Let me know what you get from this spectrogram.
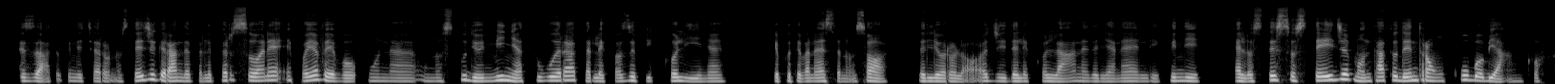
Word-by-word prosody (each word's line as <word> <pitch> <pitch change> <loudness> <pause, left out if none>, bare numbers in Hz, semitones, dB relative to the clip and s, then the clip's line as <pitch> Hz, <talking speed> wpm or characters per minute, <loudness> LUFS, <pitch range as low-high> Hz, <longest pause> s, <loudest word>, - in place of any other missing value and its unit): esatto, 155 -3 -3
quindi 160 -2 -7
c'era 145 -1 -5
uno 145 0 -10
stage 195 +9 +2
grande 165 -6 +3
per 145 -1 -11
le 150 - -3
persone 180 +2 0
e 190 - -6
poi 175 +5 +2
avevo 155 -9 +1
un 160 -1 -7 0.3
uno 155 -5 -10
studio 165 +2 0
in 150 0 0
miniatura 180 +1 +3
per 150 -3 -4
le 150 -1 0
cose 160 +4 -1
piccoline 145 -3 -2 0.5
che - - -2
potevano 150 0 -2
essere, 150 -3 -3
non 135 - -9
so, 145 -2 +2 0.3
degli 155 -1 +2
orologi, 150 +2 -2
delle 150 -1 0
collane, 150 +1 -3
degli 145 -1 -4
anelli, 145 0 -5
quindi 165 -2 0 0.3
è 160 - +1
lo 150 0 +1
stesso 190 +3 +1
stage 195 +7 +5
montato 175 +3 +2
dentro 185 +2 +4
a - - +3
un 160 0 -6
cubo 195 -5 +2
bianco. 145 -1 -2
155 Hz, 165 wpm, -24 LUFS, 150-175 Hz, 0.5 s, stage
